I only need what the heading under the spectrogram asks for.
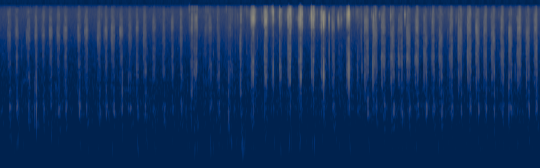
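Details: Guinea pig feeding, recorded close up indoors: a steady run of crisp, crunchy bites and clicks, about two per second, some louder and sharper in the middle of the stretch, over a quiet room background.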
